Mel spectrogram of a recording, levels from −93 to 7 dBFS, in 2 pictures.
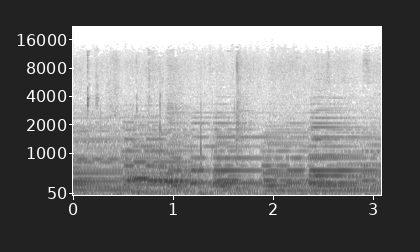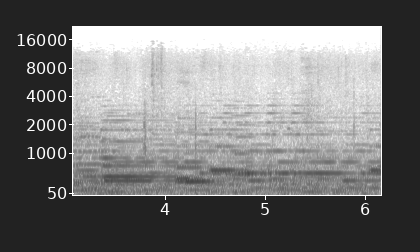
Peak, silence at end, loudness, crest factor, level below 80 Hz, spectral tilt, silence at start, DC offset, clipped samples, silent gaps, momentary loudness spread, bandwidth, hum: -14 dBFS; 0 s; -28 LUFS; 14 dB; -44 dBFS; -7.5 dB/octave; 0 s; under 0.1%; under 0.1%; none; 6 LU; 13.5 kHz; none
